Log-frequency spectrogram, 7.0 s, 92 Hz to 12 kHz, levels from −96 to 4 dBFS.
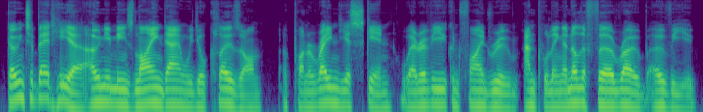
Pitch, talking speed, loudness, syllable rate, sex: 120 Hz, 240 wpm, -20 LUFS, 6.1 syllables/s, male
